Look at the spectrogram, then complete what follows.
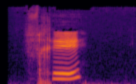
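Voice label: "Fre", French; phonetique; la syllabe e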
